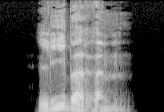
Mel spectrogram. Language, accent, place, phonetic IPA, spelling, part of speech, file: German, Germany, Berlin, [ˈliːbəʁəm], lieberem, adjective, De-lieberem.ogg
- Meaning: strong dative masculine/neuter singular comparative degree of lieb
